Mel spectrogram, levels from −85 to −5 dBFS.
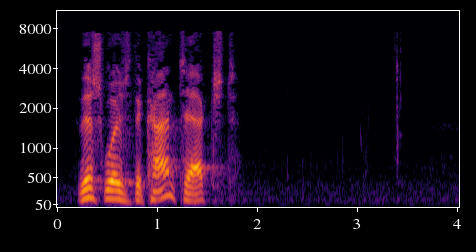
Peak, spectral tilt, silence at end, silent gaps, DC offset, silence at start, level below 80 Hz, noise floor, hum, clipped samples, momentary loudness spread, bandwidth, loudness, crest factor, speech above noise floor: -10 dBFS; -6 dB/octave; 2.25 s; none; under 0.1%; 0.2 s; -74 dBFS; -71 dBFS; none; under 0.1%; 12 LU; 8 kHz; -27 LUFS; 20 dB; 44 dB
